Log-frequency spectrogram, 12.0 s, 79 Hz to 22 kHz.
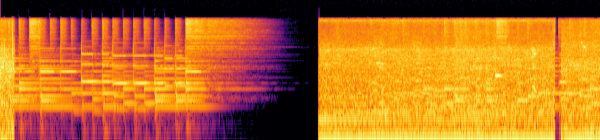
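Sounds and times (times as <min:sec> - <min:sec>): low traffic rumble: 0:06.4 - 0:12.0.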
